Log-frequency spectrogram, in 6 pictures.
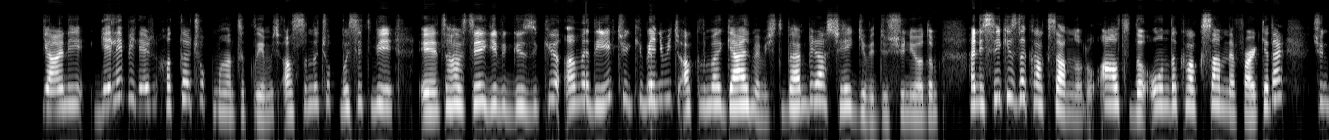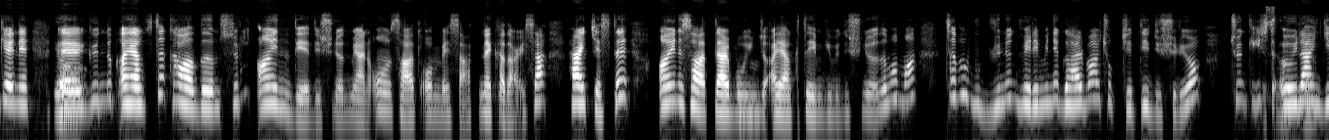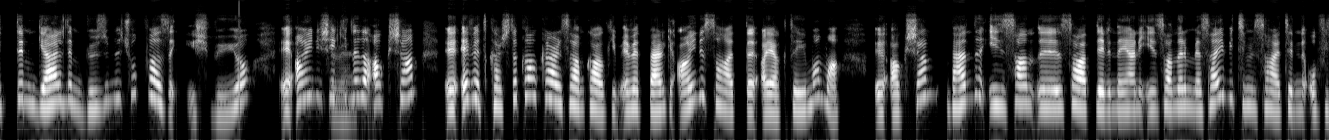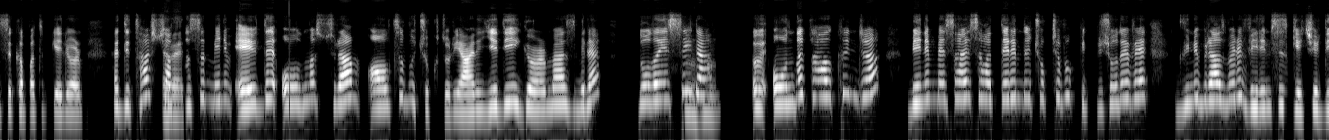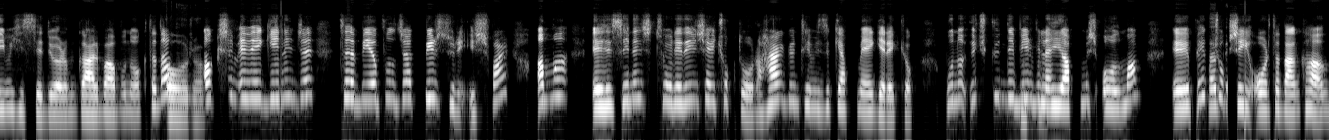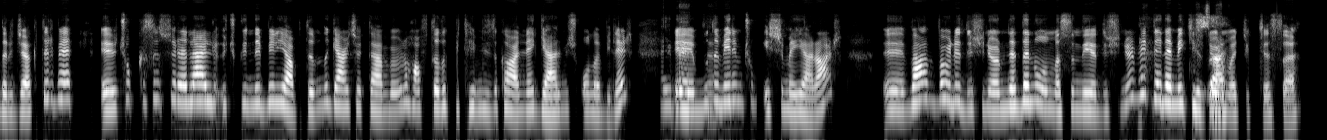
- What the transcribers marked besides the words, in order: other noise; tapping
- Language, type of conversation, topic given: Turkish, advice, Günlük karar yorgunluğunu azaltmak için önceliklerimi nasıl belirleyip seçimlerimi basitleştirebilirim?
